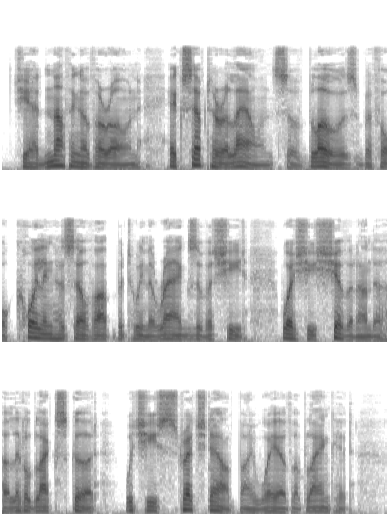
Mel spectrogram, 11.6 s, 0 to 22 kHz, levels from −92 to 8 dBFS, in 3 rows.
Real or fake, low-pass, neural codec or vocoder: fake; 7.2 kHz; vocoder, 44.1 kHz, 128 mel bands every 512 samples, BigVGAN v2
